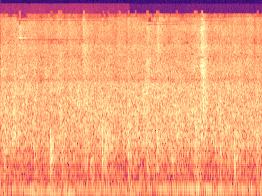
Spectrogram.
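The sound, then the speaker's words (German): Rain patters steadily on a tarpaulin, a dense hiss broken by irregular sharper taps, with a low steady rumble underneath and no voices. “Es regnet und auf der Plane prasselt es.”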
